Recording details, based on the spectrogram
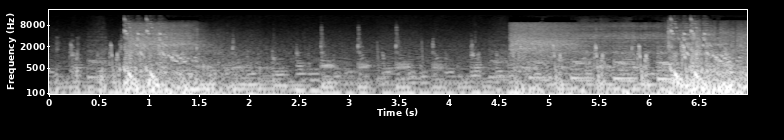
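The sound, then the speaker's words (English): A video game crash as something slams into trees: loud, noisy bursts of crunching impact near the start and again midway, with scattered sharp clicks and a rumbling game soundtrack underneath. No one speaks. “I crashed into the trees there.”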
